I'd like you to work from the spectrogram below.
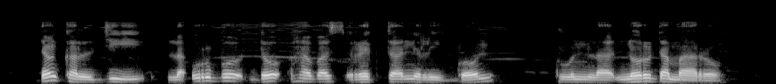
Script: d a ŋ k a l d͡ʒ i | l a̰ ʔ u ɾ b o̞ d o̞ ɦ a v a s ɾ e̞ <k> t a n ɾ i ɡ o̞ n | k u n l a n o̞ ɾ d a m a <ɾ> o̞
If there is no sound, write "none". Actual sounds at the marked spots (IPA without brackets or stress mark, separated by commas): k, ɾ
